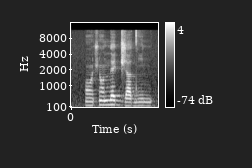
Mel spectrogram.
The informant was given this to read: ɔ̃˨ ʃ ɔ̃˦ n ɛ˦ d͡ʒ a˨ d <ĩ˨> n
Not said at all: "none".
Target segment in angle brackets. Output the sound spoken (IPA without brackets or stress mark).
ĩ˨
